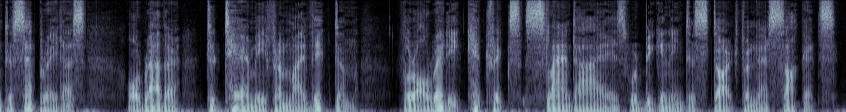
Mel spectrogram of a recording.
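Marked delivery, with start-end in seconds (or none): none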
